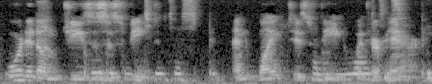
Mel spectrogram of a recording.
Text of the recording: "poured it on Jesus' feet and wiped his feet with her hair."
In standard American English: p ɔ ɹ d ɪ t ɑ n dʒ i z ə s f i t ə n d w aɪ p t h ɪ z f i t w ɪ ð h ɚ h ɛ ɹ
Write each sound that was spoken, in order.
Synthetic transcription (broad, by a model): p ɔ ɹ d ɪ t n dʒ i z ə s f i t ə n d w aɪ p t h ɪ z f i t w ɪ ð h ɚ h ɛ ɹ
